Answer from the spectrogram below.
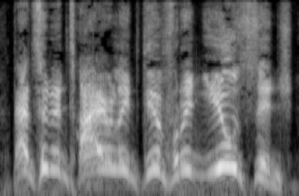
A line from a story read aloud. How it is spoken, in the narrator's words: shouted Laszlo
